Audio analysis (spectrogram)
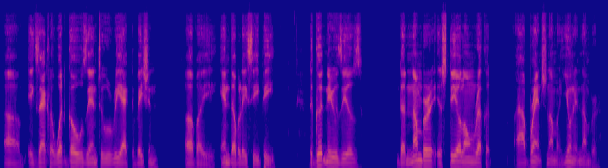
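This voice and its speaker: A man hosting a live-streamed talk show, talking in a loose, halting way full of ums and uhs. His voice sits a little low and is going hoarse, with frequent throat clearing. The sound is dry and close, with no room around it. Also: no echo. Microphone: computer or phone on internet stream.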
